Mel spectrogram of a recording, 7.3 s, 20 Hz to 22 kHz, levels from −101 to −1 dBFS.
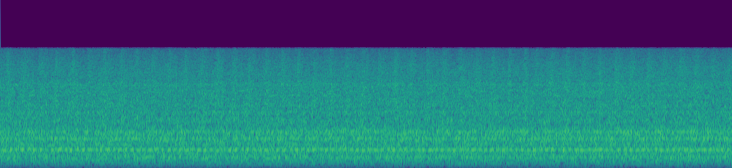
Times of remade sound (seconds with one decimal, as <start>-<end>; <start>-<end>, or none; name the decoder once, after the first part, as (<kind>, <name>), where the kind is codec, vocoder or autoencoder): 0.0-4.6 (vocoder, BigVGAN v2); 5.5-7.3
